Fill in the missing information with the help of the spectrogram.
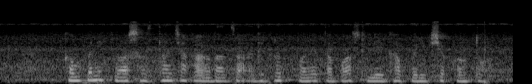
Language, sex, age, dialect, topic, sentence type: Marathi, male, 18-24, Northern Konkan, banking, statement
